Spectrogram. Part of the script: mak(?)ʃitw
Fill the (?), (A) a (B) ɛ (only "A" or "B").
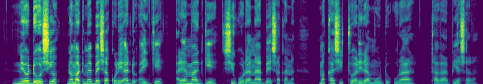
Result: A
